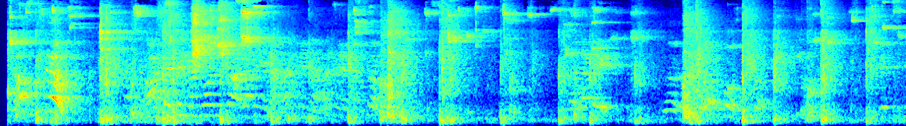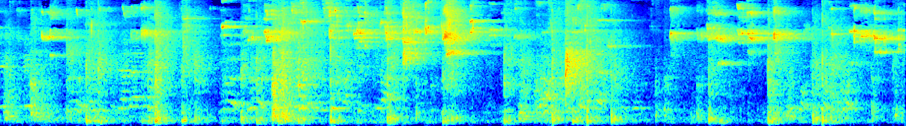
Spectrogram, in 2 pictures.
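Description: Basketballs bouncing on a hardwood gym floor, repeated sharp impacts echoing in a large hall, with people's voices throughout.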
